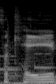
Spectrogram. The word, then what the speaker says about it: facade: It's pronounced facade, as every kid who played Pokemon and didn't know what this word was knows.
